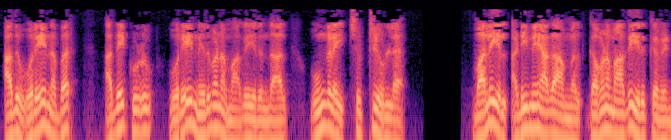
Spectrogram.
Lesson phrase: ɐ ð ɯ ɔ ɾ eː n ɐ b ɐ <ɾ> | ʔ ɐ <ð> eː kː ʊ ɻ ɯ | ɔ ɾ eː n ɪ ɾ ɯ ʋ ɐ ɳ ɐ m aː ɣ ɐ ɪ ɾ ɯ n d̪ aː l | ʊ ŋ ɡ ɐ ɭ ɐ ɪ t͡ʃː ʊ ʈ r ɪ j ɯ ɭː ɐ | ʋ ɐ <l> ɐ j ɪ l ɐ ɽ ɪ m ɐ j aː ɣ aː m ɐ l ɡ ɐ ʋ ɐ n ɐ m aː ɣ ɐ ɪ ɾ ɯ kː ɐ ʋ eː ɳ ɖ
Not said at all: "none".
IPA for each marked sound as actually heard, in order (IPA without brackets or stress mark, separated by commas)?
ɾ, ð, l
